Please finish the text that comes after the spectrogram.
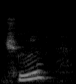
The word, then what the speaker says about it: Joule: satuannya Va satuannya Jul bacanya Jul tulisannya Joule simbolnya apa Ji besar atau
